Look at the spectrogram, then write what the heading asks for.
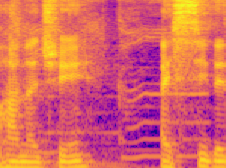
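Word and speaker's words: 鼻血: D, G, Hanadi. 鼻血 Oh, Hanaji. I see the D, Hanaji.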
